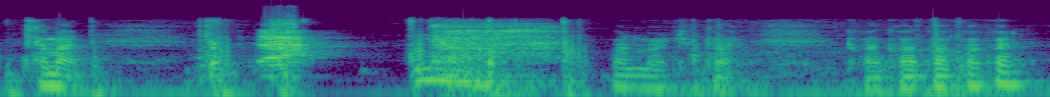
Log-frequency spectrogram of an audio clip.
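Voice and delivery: normal talking voice

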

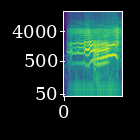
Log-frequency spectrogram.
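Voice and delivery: high gasp into a loud yelp; piercing high gasp and yell; shrieking gasp and cry. Real, not acted. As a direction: gasp then cry out in shock. Shock at result.

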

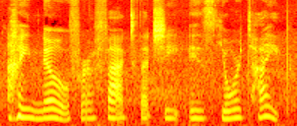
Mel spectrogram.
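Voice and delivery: normal talking voice

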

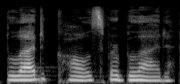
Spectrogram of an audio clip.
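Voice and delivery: normal talking voice

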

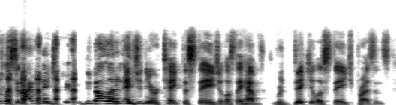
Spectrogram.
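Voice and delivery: ordinary delivery

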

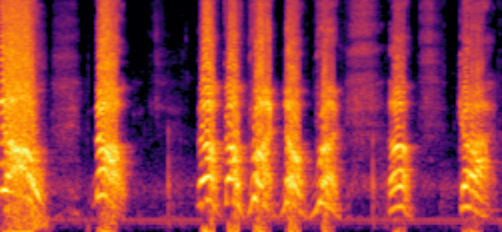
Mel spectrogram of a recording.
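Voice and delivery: loud, high terrified shouts; frantic loud cries to run; panicked yelling. Real, not acted. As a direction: scream at yourself to flee. Monster chasing him in game.

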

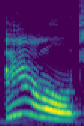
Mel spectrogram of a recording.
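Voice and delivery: loud, high drawn-out yelp; acted storybook ouch; cry of pain. A narrator's reading. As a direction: yelp as if just bumped hard. Arthur runs into a tree.

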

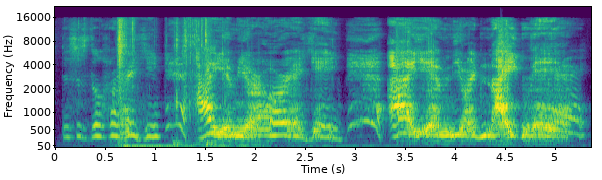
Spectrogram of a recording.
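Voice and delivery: booming villain roar, rising to a shout. Acted. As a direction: bellow it like a horror game monster. Villain voice for horror game.

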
